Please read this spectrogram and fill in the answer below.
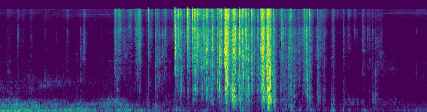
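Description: A trading-card pack's plastic wrapper being torn open and crinkled: a dense crackling rustle that starts about two seconds in, is loudest in the middle and dies away near the end.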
